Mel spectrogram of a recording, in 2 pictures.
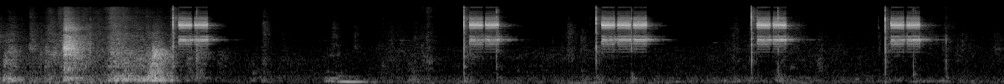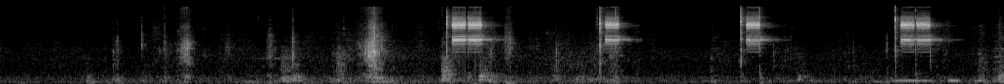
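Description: Piezo buzzer on a 433 MHz remote-control decoder test board beeping, about nine short high beeps in two runs with a pause in the middle, each beep marking a received remote signal.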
